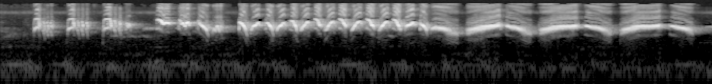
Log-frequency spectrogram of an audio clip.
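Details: Hwamei, a kept songbird, singing three short notes, then a fast rolling run of repeated slurred whistles, slowing into loud arched whistled notes about two per second.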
